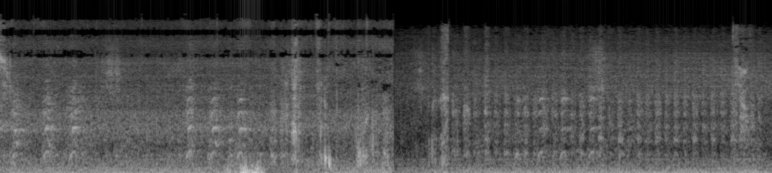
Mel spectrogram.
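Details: A dog panting rapidly, with short breathy bursts repeating several times a second across the whole stretch, over a steady low rumble, with a few louder knocks and rustles near the start.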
